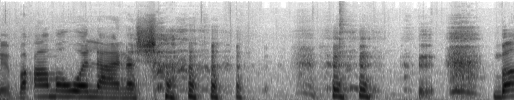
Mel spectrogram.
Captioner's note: laughs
